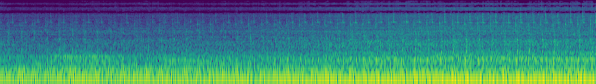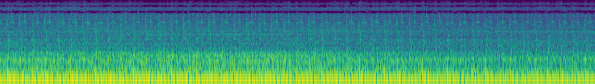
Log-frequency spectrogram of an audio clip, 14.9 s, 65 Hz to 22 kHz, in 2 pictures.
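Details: 1996 350 Vortec with carb and HEI in an 1989 Chevy 1500 at idle: steady, even tick about twice a second, unchanged after new rod bearings; owner suspects lifters, cam or valves set too tight and fears piston slap, unconfirmed.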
